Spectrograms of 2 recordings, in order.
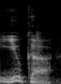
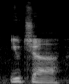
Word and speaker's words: Yucha: review for you today we have the we Yuka you cha however you prefer to say it I say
